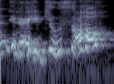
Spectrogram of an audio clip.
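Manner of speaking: high, loud, slow words through laughter; real laughing agreement. Real, not acted. Co-host echoing the joke about Caillou, laughing. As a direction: agree while cracking up.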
